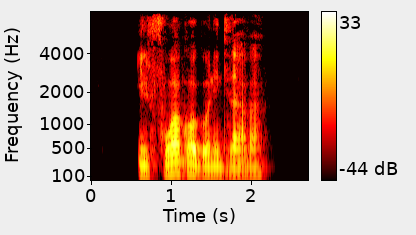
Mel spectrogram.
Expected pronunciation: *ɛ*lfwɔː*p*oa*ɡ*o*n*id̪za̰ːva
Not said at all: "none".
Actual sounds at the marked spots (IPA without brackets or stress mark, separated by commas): i, k, ɡ, n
